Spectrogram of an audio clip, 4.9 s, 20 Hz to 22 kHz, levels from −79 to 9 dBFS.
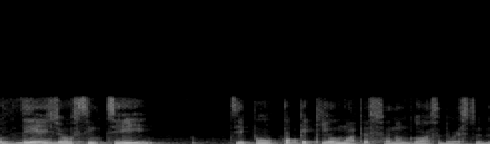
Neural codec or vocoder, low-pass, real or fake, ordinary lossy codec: codec, 16 kHz, 4 kbps, FreqCodec, smaller model; 7.2 kHz; fake; none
